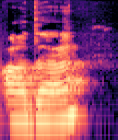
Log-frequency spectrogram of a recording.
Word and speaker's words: Ada: And this book taught me a lot, especially writing the character of Ada, as we would pronounce her name in Turkish.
